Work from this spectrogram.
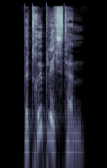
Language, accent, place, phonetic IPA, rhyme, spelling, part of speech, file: German, Germany, Berlin, [bəˈtʁyːplɪçstəm], -yːplɪçstəm, betrüblichstem, adjective, De-betrüblichstem.ogg
- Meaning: strong dative masculine/neuter singular superlative degree of betrüblich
